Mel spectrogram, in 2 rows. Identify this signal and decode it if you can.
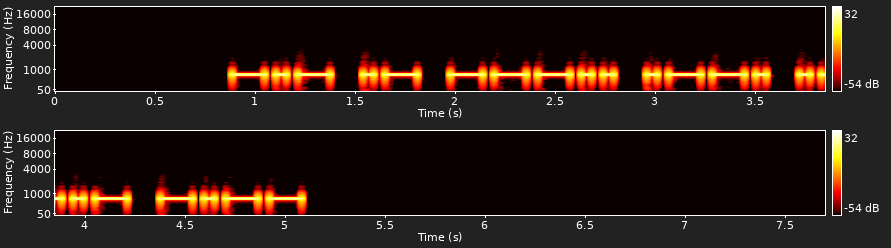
Morse code, heard as a keyed tone, about 22 wpm, 700 Hz. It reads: KA8PVY
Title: USA Call Signs - 6 Characters - Repeated 3x - 22wpm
